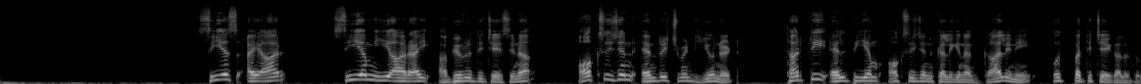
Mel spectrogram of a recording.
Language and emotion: Telugu, neutral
